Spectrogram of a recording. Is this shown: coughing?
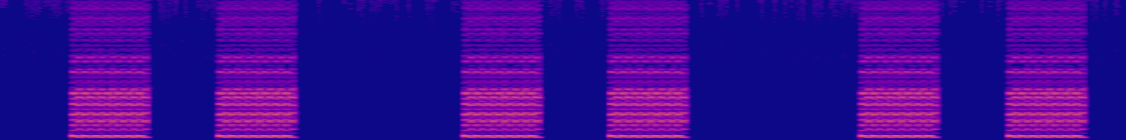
no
